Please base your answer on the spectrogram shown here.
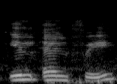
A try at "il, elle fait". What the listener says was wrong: ना फेट नहीं है बच्चे, फे, क्योंकि टी वुड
